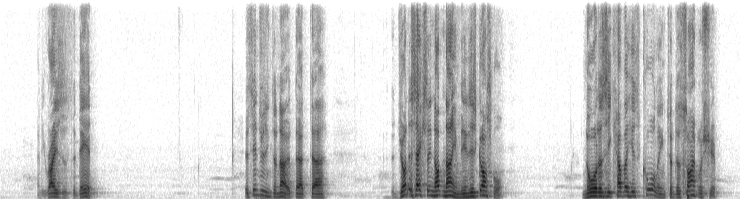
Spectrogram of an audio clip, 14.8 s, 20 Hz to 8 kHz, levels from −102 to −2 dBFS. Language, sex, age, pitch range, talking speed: English, male, 60-79, 120-170 Hz, 105 wpm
